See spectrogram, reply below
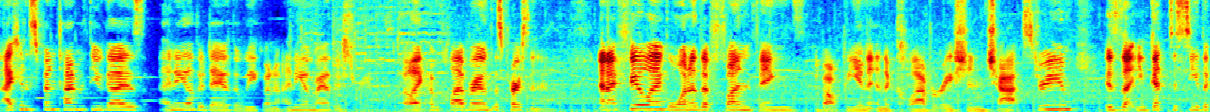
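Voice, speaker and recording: Her voice sits on the low side and carries a sharp tone. She's a livestreamer and VTuber host gaming on stream, chatting in a rambling, informal way with frequent asides and plenty of swearing, while music plays underneath.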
